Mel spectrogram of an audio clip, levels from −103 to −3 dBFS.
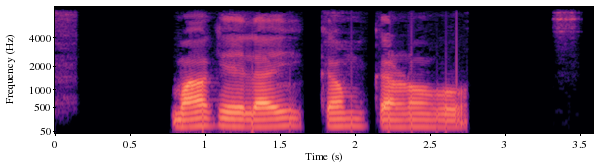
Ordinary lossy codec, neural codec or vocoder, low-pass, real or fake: Opus, 64 kbps; none; 7.2 kHz; real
